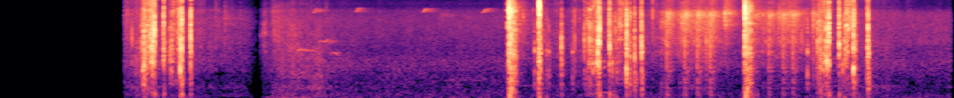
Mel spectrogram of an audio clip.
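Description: Sharp snaps and clicks of a VSR-style spring-powered bolt-action airsoft sniper rifle: a quick cluster of clicks about a second and a half in, then a run of loud sharp snaps from about five seconds to near the end, the loudest about five seconds in and again about two and a half seconds later.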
